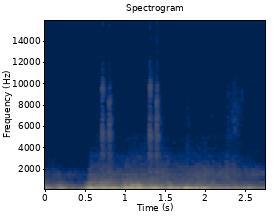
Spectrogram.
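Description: A low, rolling rumble of distant thunder swells in after a brief quiet moment and carries on steadily, deep and muffled, with no voices present.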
